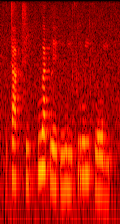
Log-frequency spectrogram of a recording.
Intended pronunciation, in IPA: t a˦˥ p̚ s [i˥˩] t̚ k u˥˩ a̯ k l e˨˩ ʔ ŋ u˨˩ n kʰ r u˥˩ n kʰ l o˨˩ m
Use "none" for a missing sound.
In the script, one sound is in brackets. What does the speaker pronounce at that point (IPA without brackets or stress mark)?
i˨˩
